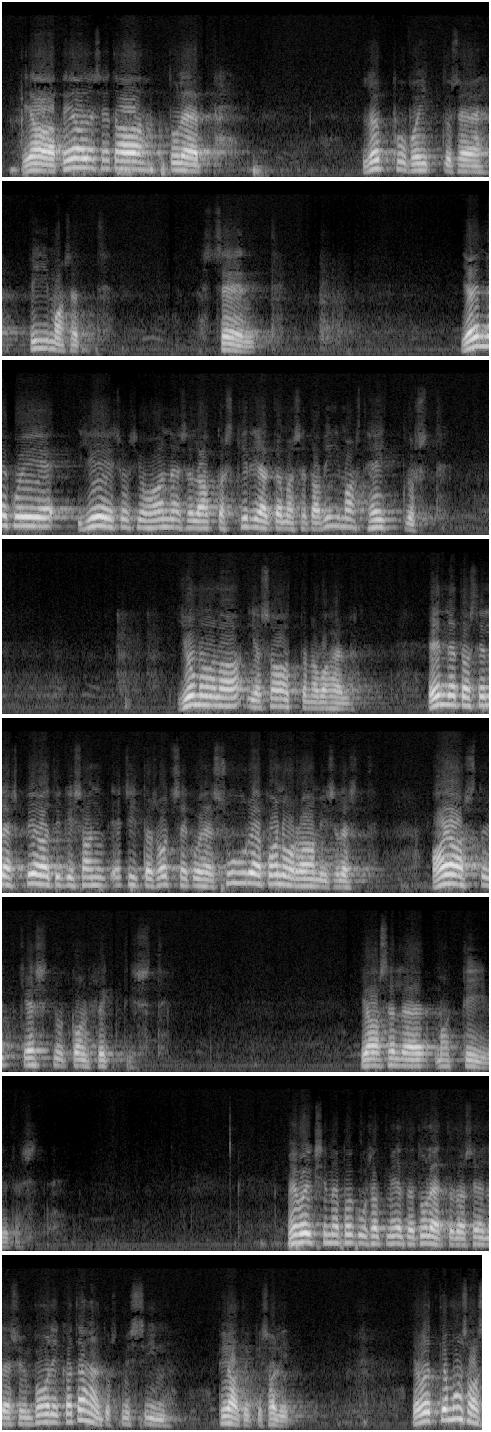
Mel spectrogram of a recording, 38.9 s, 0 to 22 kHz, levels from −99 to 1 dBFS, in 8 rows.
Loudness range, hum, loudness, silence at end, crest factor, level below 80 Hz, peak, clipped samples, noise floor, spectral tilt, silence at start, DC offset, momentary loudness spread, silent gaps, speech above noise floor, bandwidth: 10 LU; none; -21 LUFS; 0 s; 20 dB; -64 dBFS; -2 dBFS; under 0.1%; -65 dBFS; -9 dB/octave; 0.1 s; under 0.1%; 13 LU; none; 45 dB; 8.8 kHz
